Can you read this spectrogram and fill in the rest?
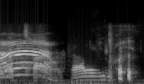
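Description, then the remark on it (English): A voice imitates a chainsaw-like cat noise, letting out a loud, strained yowl that falls away, then a shorter moan and a few rough, sputtering bursts, with no other sound behind it. “I love how it's a chainsaw cat noise, like the other.”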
